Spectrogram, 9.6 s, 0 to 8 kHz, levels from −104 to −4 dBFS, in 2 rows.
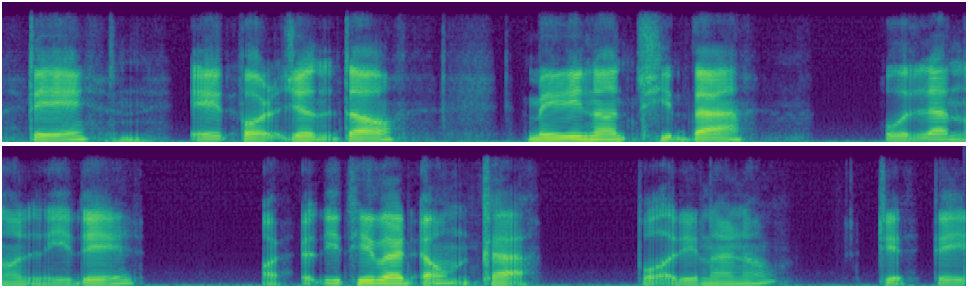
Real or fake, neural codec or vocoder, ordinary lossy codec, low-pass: fake; autoencoder, 22.05 kHz, a latent of 192 numbers a frame, VITS, trained on many speakers; none; 7.2 kHz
